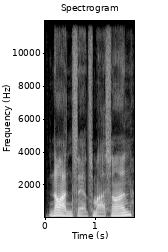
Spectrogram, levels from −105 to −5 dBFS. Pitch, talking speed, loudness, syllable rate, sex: 130 Hz, 100 wpm, -19 LUFS, 3.0 syllables/s, male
